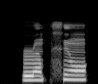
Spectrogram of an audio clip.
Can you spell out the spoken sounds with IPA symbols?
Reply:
ɹə̃pxʲõ

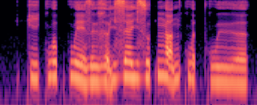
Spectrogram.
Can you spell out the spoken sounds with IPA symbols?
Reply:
ki˨˩ kwo˦˥p̚hwe˧˩zɨ˧˩ɣə̰˧˥j zɛ˧jzu˦˥t̚ ŋa̰˧˥nkwə˨˩t̚ kwɨ˨˩ə̯

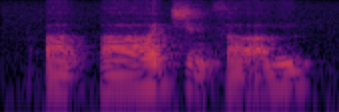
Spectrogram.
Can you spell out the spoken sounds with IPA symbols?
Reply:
ʔa˨˩t̚ʔaː˨˦ t͡ɕa̰˧˨ŋsa̰˧˥n

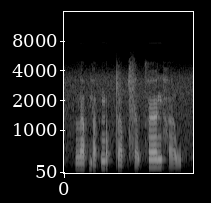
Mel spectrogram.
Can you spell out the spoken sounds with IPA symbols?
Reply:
lɐ˧p̚jɐ˨˥k̚ŋɐ˥p̚t̪ɐ˨˥p̚ sɐ˨˩w t̪ʰœː˥nhɐ˨˧w

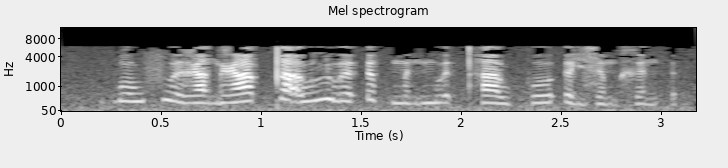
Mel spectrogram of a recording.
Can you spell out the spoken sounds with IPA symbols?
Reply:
ɓo˨˦wfu˧˩ə̯ɣa̰˧˨nɣaː˦˥p̚ t̪a̰ː˧˥wlṵ˧˥ə̯ ʔə˨˩p̚mə̰˧˨nmṵ˧˨ə̯ t̪ʰa˧˩wko˧ ʔə̰˧˨jzə̰˧˨mxə̰˧˨nʔ

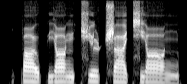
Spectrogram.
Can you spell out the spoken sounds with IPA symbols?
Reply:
pɑ˥˧ʊ̯pjɑ˥˧ŋ t͡ɕy˥˧ʈ͡ʂä˥˧t͡ɕjɑ˥˩ŋ

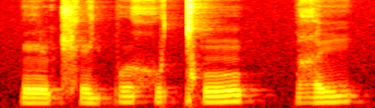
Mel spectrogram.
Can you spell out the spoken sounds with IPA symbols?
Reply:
ẽ ʈ͡ʂʰejpʊ xuǀʰũ | ʁi

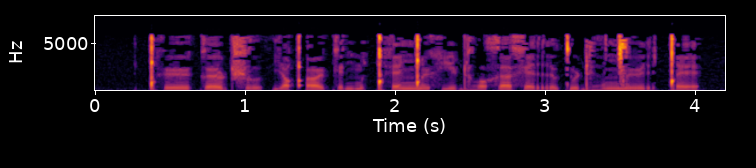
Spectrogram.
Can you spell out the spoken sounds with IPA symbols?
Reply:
ǃʰøː kœːʈʂʊ | jʊqʼøːkɛɡ mʊǃʰɛŋ͡ǃø xiːɖʱɔxɐxɛ rœtʷiɖʱɐ ŋ͡ǀøːr ǃɛ

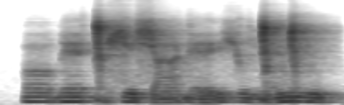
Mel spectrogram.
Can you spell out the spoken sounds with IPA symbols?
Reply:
ɔːbɛːɡ͡ǀɵ ɕe ɕaːɡ ɛːɾʲɵ çuːŋ͡ǀɔŋ͡ǀuː

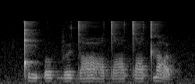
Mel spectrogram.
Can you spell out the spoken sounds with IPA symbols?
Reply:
ǃiʔobɵdɑː dˤøʊ̯tˤutˤɳo

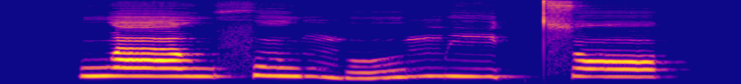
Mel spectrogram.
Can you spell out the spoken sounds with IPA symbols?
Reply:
waː˥wfo˥wmuː˨˥ miː˥t̚t͡sɔː˥k̚

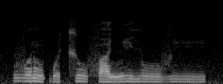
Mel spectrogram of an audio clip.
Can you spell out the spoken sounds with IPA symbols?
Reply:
vʊ˦ ɾũ˨ɓʊ˨ t͡ʃu˦˨fa˦˨ ɲi˦juː˦˨viː˦

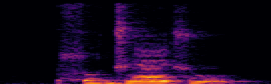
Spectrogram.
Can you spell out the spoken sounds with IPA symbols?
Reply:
ɬud͡ʒæ̃ʃu

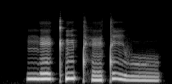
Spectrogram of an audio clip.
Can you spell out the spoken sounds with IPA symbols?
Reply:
ŋeː˦kʼĩ˦ tʰe˨ti˦˨βuː˨

